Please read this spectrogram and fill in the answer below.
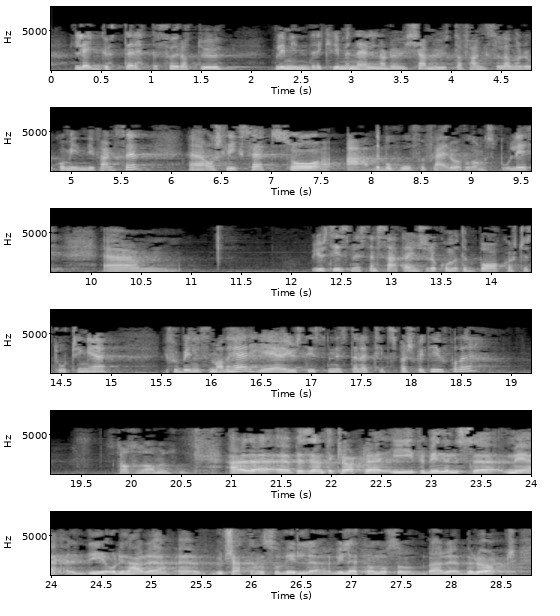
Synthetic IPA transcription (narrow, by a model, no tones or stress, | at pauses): lɛɡːœt̪ːəɾɛt̪ːəfɔɾɑt̪̚d̪ʉ | b̥lɪɾmɪnd̪ɾəkʰɾɪmɪnɛlːnɔɖʉçɛmːʉːt̪ɑfæŋsələnɔɖʉkʰɔmːɪnːɪfæŋsəlɔ̰ʂɭiːksɛt̪ːsɔʔæɖɛbəɦuːʋfɔɾflæɪɾʔəoːʋə̰ɡɑ̰ŋsbṵːləɾ | jʉst̪iːsmɪnɪst̪əɳn̩sɑːt̪æœnʃəɾɔkʰɔmːət̪ɪlbɑːkɑʂʈ̪ʰɪlst̪uːʈʰɪŋːəɪfɔɾbɪnəlsəmɛd̪ɛɦæːɾɦɛjʉst̪iːsmɪnɪst̪əɳɛt̪ʰːɪd̪spæʂpɛk̚t̪ʰiːʋpʰɔd̪ɛ | st̪ɑːsd̪ɑməʔæɾpʰɾɛsɪd̪ɛnt̪əklɑːʈd̪ɛɪfɔɾbɪnːəlsəmɛd̪ɪɔɖɪnæːɾəbʉd̪ʂɛt̪ːənəsɔʋɪlʋɪlɛt̪əɑnɔsːɔʋæːɾəbəɾøːʈ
